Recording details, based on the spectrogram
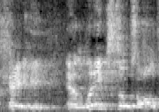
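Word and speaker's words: καί: Yeah, that word and in between each one of these, it's a Greek word kahi, and it's spelled K-A-I. It's pronounced kahi, and it links those all together into one.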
